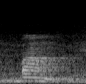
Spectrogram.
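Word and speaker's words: balm: हम उच्चारण करते हैं जैसे कि हम एग्जांपल लेते हैं बाम बाम में क्या है स्पेलिंग है हमारा बी ए एल एम तो बाम में हम क्या करेंगे एल को साइलेंट कर देंगे एल को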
